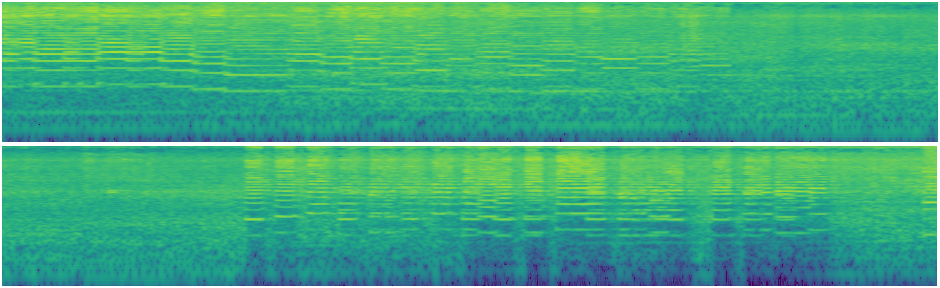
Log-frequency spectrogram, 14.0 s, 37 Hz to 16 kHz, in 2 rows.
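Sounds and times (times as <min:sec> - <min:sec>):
horn playing jumpy melody: 0:00.0 - 0:05.6
bus engine and road noise: 0:00.0 - 0:14.0.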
